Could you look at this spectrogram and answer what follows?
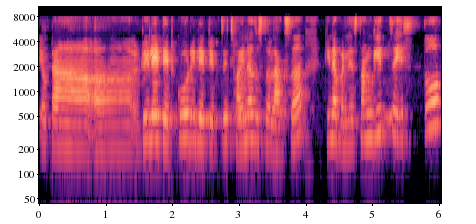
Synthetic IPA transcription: ewʈa | rileʈeɖkoɾileʈeɖ̚t͡saĩt͡sʰʌjnʌd͡zʌst̪olaɡt͡sʰʌ | kinʌbʱʌnesʌŋɡit̪̚t͡sãĩest̪o

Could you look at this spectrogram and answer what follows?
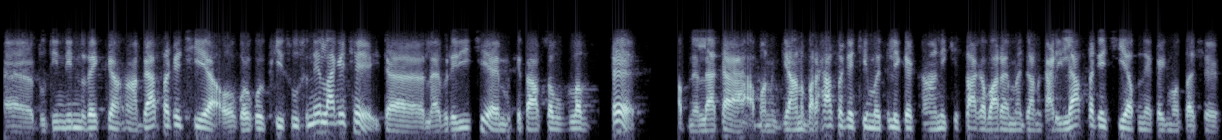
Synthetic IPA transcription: ɛd̪ut̪ind̪inɾəɦikkːeəɦãbasəkɛt͡ʃʰijɛokəɾkoipʰisusnɛlaɡɛt͡ʃʰɛḭʈalajbɾeɾit͡ʃʰiəjmekit̪absəbupləb̚d̪̚ʱt͡ʃʰɛ | ə̰pnelɛkeə̰pənɡjanbəɾ̤ɦasəkɛt͡ʃʰimət͡ʃ̪ʰlikekəɦanikʰisːakebaɾemed͡ʒankaɾiljasəkɛt͡ʃʰijɛəpnekəimɔt̪ət͡ʃʰɛ

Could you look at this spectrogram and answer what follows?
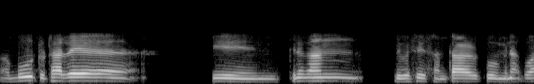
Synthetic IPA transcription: əbuʈuʈʰaɾɛ | kit̪inakan | d̪ibəsisant̪aɭkɔminaʔkɔwa

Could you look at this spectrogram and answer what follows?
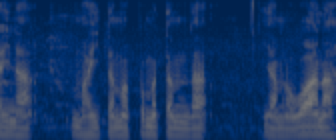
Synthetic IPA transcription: jnɐmɐɦɐjtɐmɐk̚pɐmɐt̪ɐmd̪ɐ | jamnɐwana

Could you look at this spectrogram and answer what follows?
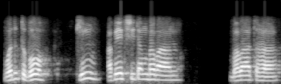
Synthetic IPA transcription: ʋɐd̪t̪ɐboː | kimɐpeːkʂit̪ɐmbʱɐʋaːn | bʱɐʋaːt̪ɐɦɐ̆

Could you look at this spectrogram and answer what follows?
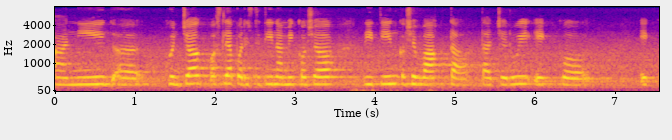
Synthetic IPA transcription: ani | kʰoɳt͡ɕjaəsljapəɾist̪ʰi̥t̪iːnam̤iːkəɕa | ɾit̪iːnkəɕẽʋaɡt̪at̪at͡ɕeɾuiek | ek

